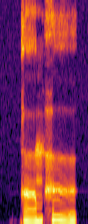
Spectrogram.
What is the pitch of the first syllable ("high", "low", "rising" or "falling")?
low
